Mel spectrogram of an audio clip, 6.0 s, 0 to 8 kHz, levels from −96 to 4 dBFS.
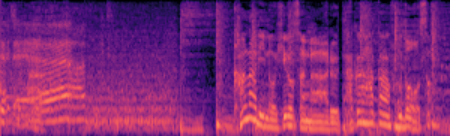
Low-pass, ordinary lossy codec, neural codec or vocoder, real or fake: none; none; codec, 16 kHz, 8 kbps, FreqCodec, larger model; fake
